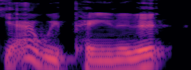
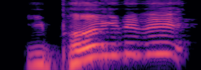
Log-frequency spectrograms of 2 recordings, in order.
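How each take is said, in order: First: Said in the usual way. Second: Very high, loud mock disbelief; hammed-up astonished question; amazed customer. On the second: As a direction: squeal it like a stunned customer.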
